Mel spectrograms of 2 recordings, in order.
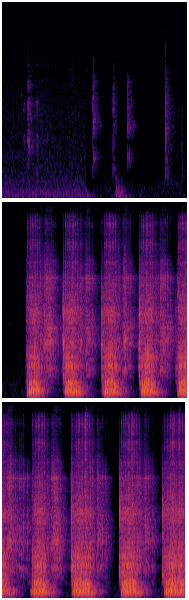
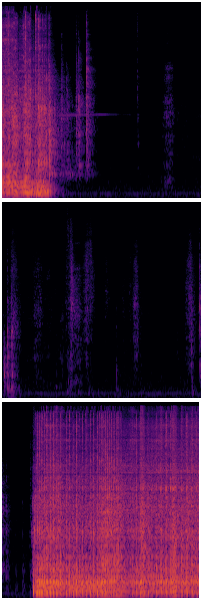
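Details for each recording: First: Long-stored old Craftsman two-stroke chainsaw with a gunked carburetor, started on fuel poured in by hand; good compression and spark; repeated surging roars about once a second, won't settle to idle or keep running; carburetor needs cleaning. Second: Long-stored old Craftsman chainsaw, chain off, choked and pulling its own fuel: fires and keeps running at a steady, even, busy buzz with no stumble; carburettor needs only adjustment, not rebuild.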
